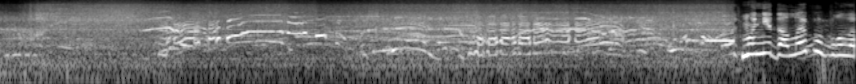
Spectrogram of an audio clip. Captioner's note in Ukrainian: Шум води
